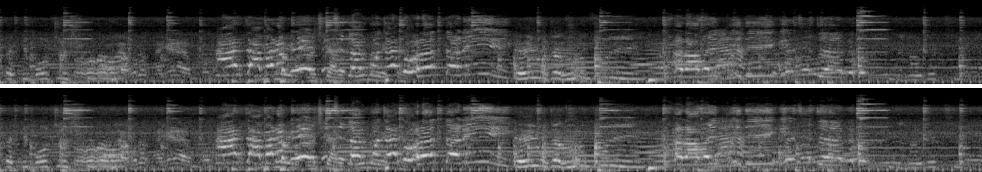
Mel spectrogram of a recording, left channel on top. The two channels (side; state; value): left; quieter; 3.8 dB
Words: কি বলছো আজ আমারও এসেছিল ওজা ধরন্তরী এই ওজা ধরন্তরী আর আমার কি দিয়ে গেছে জানো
